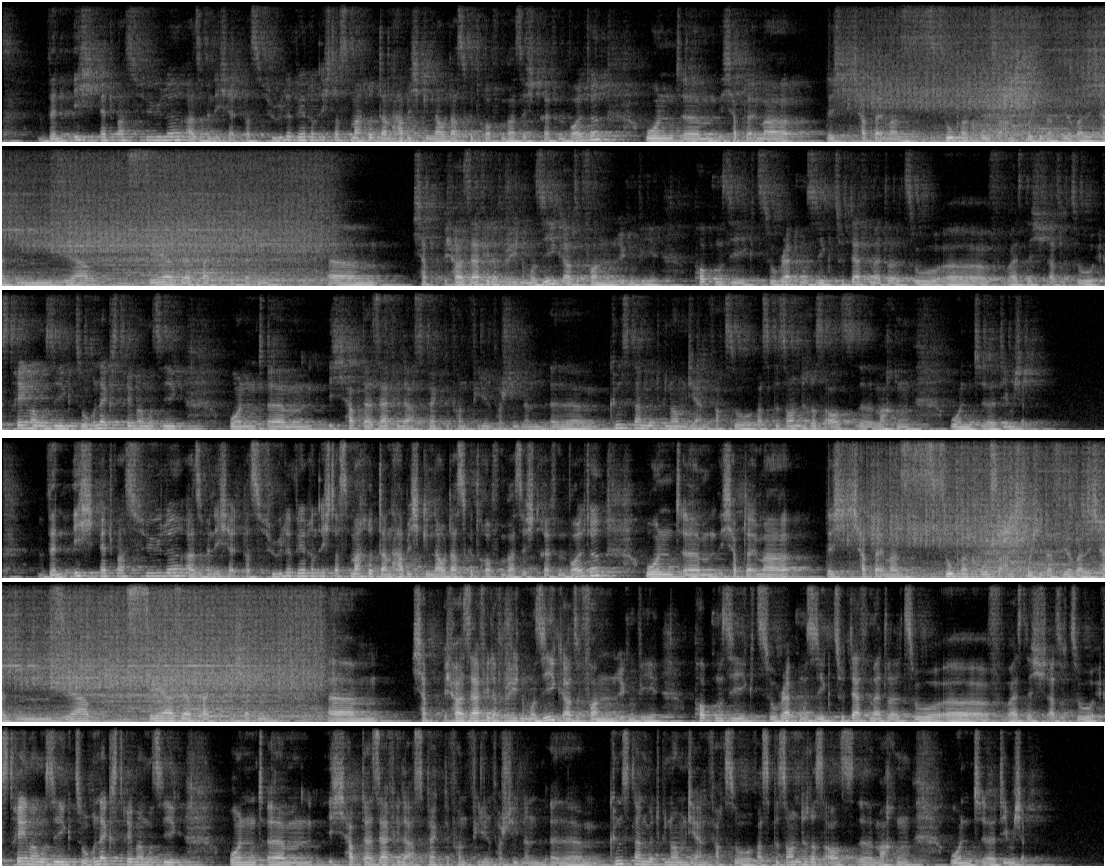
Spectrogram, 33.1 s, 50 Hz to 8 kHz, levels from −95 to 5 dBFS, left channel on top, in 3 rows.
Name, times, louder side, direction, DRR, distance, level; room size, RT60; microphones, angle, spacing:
voice 1, 0.0-7.9 8.2-14.8 15.1-32.3, right 1 dB, 75° right, 7 dB, 2.4 m, -30 dB
sound 1, 8.2-14.2, right 2 dB, 50° right, 6.0 m, -35 dB
26.0 x 25.0 x 5.6 m, 0.78 s
head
